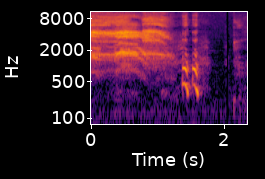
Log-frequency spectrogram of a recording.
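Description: A crow giving one long drawn-out caw that falls away a little over a second in, followed by a brief human vocal sound.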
